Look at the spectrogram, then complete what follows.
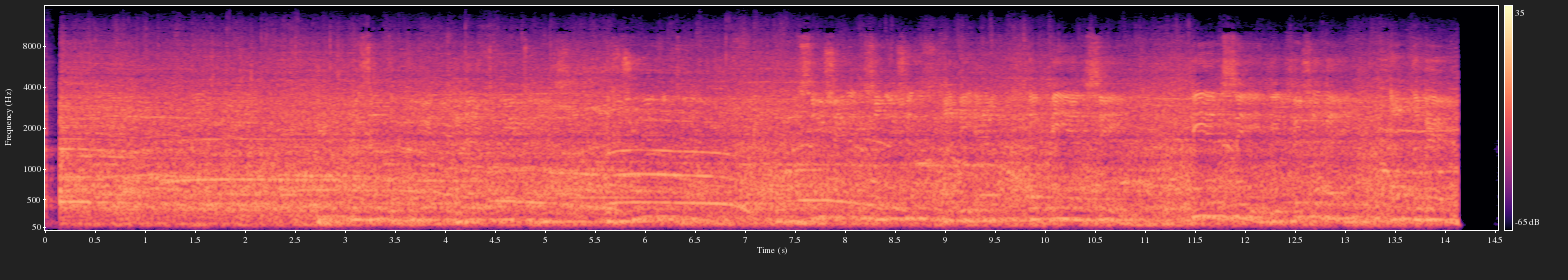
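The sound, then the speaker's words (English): A large stadium crowd in Chicago boos loudly and steadily as the Steelers come out, with low, droning boos swelling and dipping over a constant roar of many voices for about fourteen seconds. “One last thing, and then people said, oh yeah, but did you know that the Steelers were booed when they finally came out?”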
